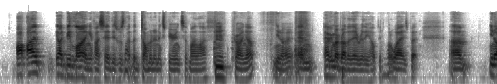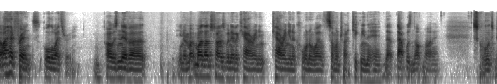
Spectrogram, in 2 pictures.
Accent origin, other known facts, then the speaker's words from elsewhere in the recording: Melbourne, Victoria, Australia; growing up in Australia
